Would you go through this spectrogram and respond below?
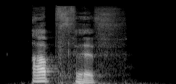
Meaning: final whistle
- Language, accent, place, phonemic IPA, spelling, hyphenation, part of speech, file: German, Germany, Berlin, /ˈʔappfɪf/, Abpfiff, Ab‧pfiff, noun, De-Abpfiff.ogg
